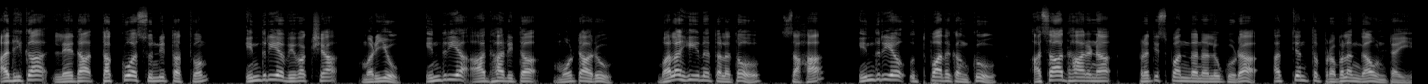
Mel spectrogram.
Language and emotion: Telugu, neutral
